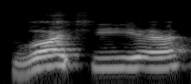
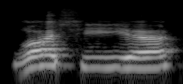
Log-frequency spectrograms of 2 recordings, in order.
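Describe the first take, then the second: No difference in how they are said.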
